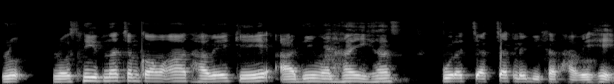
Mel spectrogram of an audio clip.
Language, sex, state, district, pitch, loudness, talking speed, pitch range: Chhattisgarhi, male, Chhattisgarh, Rajnandgaon, 145 Hz, -14 LUFS, 145 wpm, 135-155 Hz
